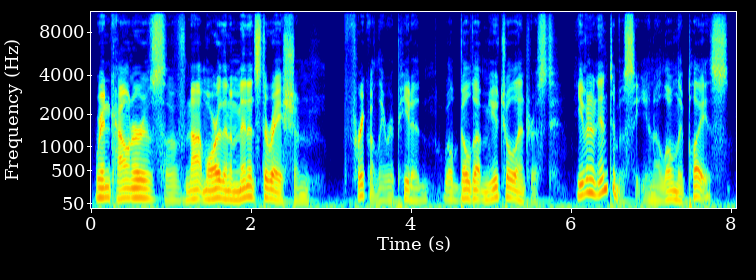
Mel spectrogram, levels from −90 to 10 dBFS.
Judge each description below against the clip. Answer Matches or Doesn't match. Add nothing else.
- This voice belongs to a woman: Doesn't match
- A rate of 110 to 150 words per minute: Doesn't match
